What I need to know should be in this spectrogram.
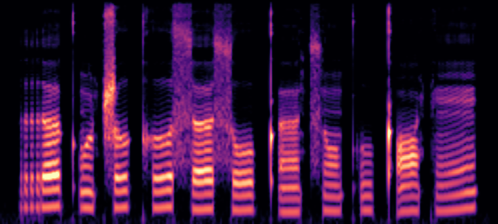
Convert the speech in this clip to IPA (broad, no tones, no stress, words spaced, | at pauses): rœ kʼũʈ͡ʂɤ kʰɤ sœ so kʼœ̃t͡sõ kʼukʼɑ̃kẽ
